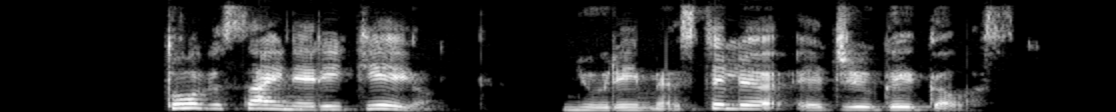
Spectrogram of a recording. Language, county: Lithuanian, Utena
